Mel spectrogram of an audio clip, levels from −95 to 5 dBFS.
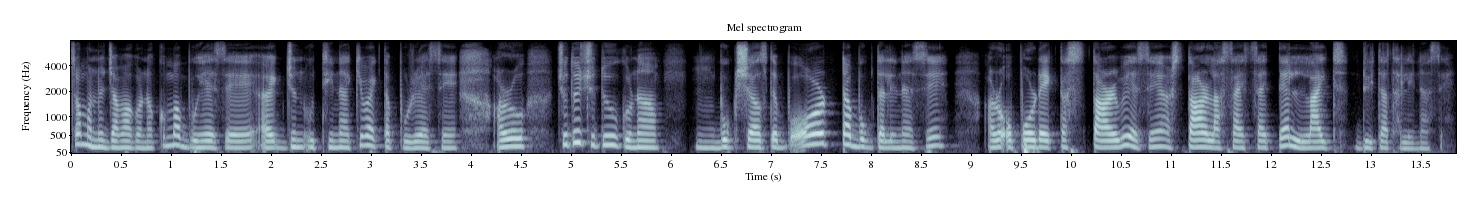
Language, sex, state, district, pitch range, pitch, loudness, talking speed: Nagamese, female, Nagaland, Kohima, 170-205 Hz, 185 Hz, -20 LUFS, 180 wpm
